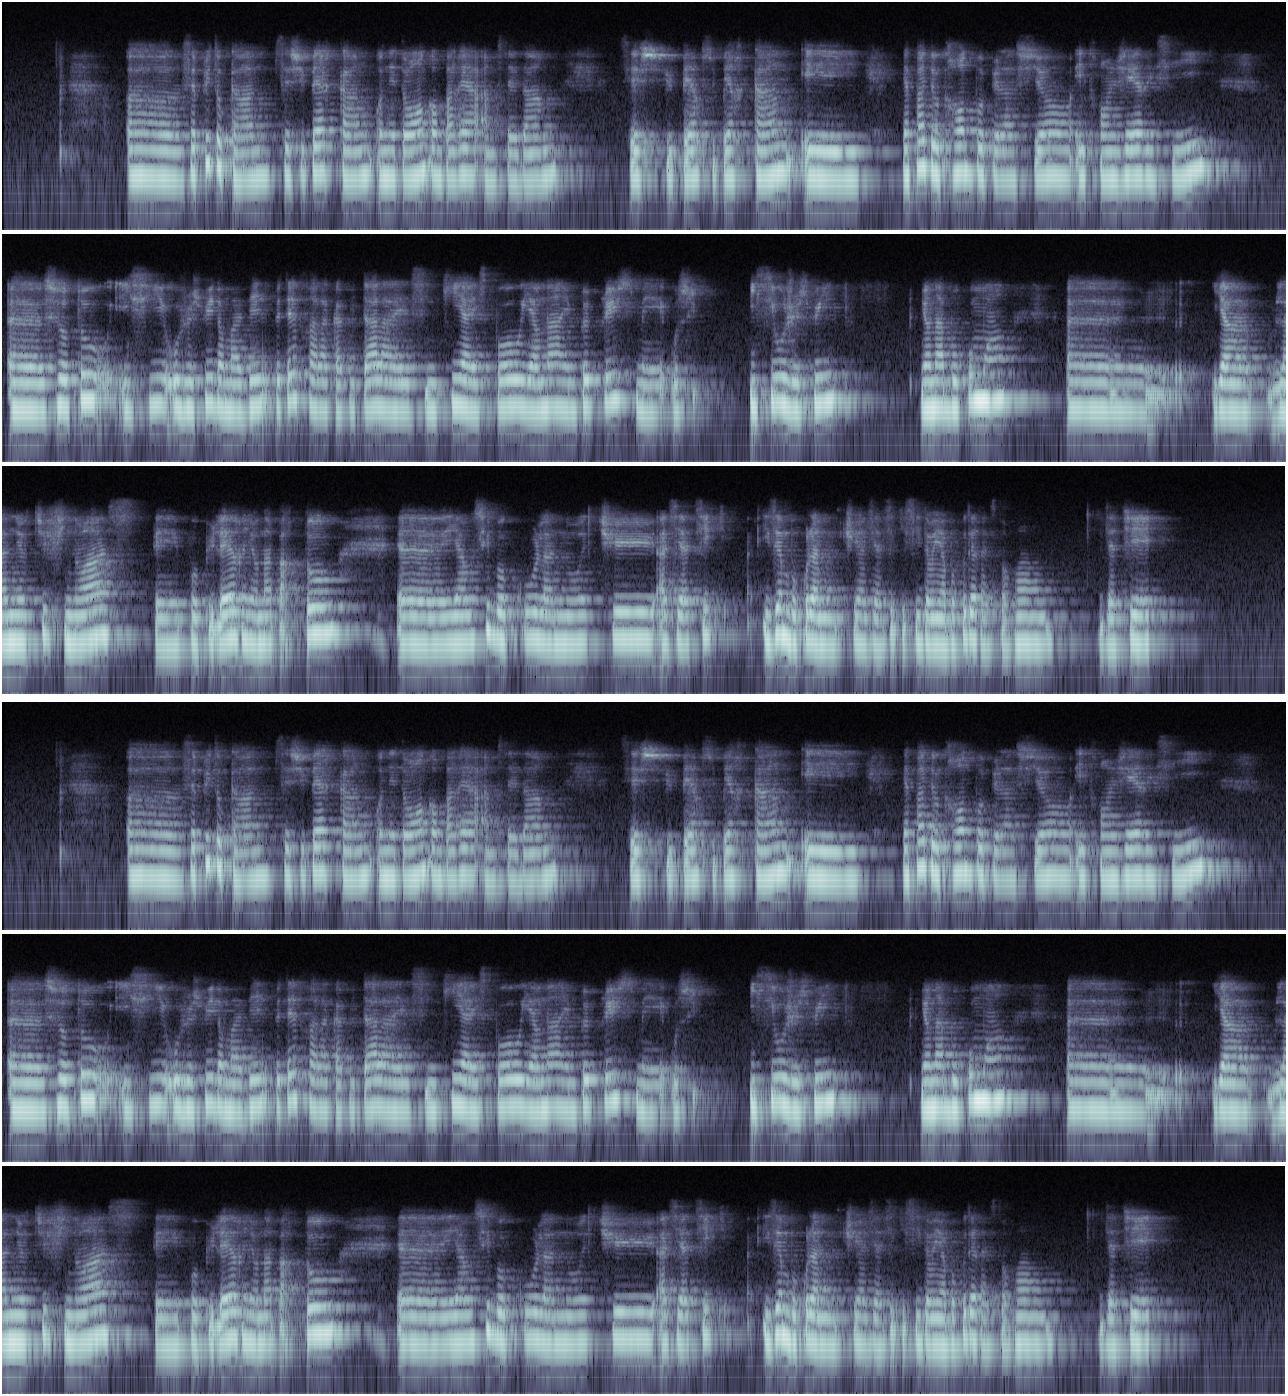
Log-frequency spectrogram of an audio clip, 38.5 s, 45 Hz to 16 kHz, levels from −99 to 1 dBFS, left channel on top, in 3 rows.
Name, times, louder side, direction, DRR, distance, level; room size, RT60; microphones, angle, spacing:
voice 1, 1.2-5.8 6.2-12.1 12.3-12.5 12.9-19.8 20.3-21.2 22.0-22.9 23.5-24.6 24.9-32.9 33.3-36.2 36.6-37.1, left 1 dB, 15° left, 7 dB, 0.5 m, -24 dB
18.0 x 12.5 x 5.6 m, 0.92 s
head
